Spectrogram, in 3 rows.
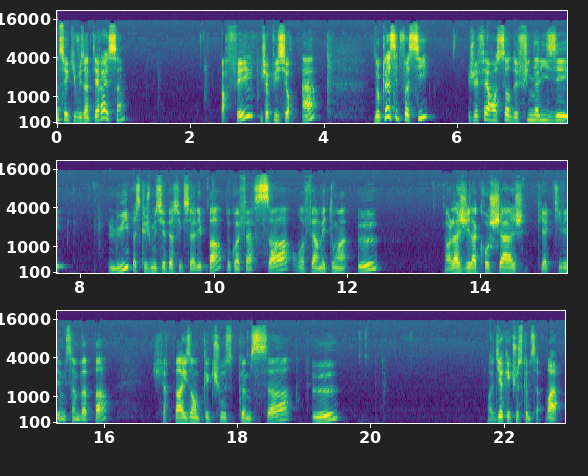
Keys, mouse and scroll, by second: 0.6 ctrl+z, 1.0 ctrl+z, 1.4 ctrl+z, 1.8 ctrl+z, 2.1 ctrl+z, 3.7 KP_1, 6.4-7.4 scroll up 2, 7.4 shift+middle click, 8.1-8.6 scroll up 5, 8.6 shift+middle click, 9.2 scroll up 2, 10.6 click, 12.4 e, 15.3 click, 16.4 g, 19.7 e, 20.8 e.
